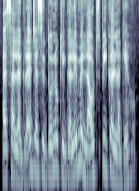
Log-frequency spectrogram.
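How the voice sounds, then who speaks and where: A woman voicing a stern, commanding older mother-in-law in a dramatized story, scolding in a lower voice. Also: a little fast, husky, no room sound, studio quality, soft background music. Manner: scolding and authoritative.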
